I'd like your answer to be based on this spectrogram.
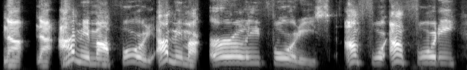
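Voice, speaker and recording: A man's voice: sits high, sing-song, moderate pace, bright, forceful tone, no room sound, studio quality. A man in his forties, a live stream host, rambling in casual commentary with lots of stammered repeats. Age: 40s.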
